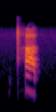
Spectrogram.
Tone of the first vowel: low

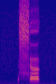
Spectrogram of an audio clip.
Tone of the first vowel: high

